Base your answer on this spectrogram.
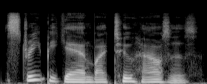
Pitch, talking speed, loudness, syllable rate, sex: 120 Hz, 175 wpm, -17 LUFS, 4.0 syllables/s, male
